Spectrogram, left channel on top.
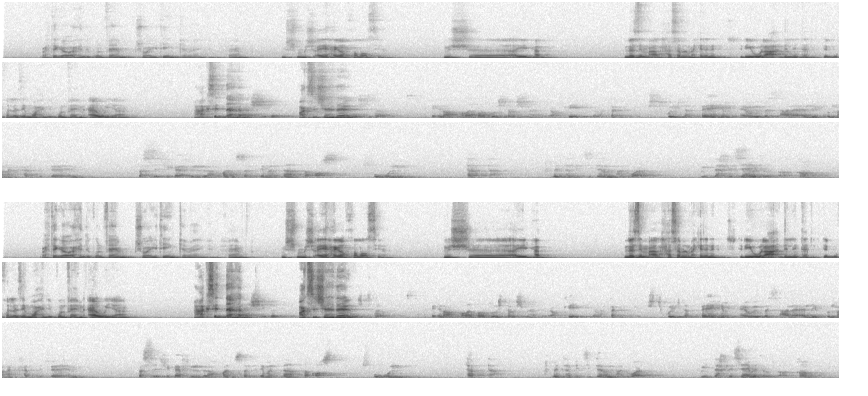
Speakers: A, on the right; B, on the right.
A: محتاجه واحد يكون فاهم شويتين كمان يعني فاهم مش مش اي حاجه وخلاص يعني مش آه، اي لازم على حسب المكان اللي انت بتشتريه والعقد اللي انت هتكتبه فلازم واحد يكون فاهم قوي يعني عكس الذهب
B: ماشي
A: عكس الشهادات
B: ماشي بس بس فاكر العقبات برضه انت مش مه... اوكي انت محتاج مش تكون انت فاهم قوي بس على الاقل يكون معاك حد فاهم بس الفكره في العقبات اصلا ان دايما ده ده اصول ثابته قيمتها بتزيد دايما مع الوقت في دخل ثابت لما بتأجر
